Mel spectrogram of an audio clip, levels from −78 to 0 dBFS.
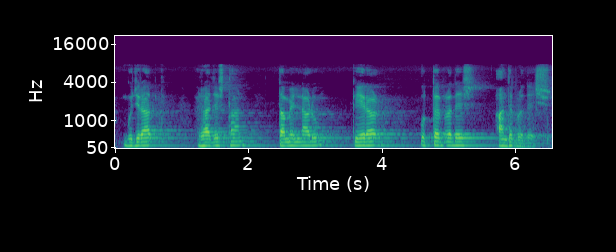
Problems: constant background noise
